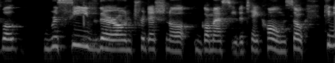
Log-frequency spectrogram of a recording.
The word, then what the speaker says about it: Gomesi: butcher this pronunciation, but the traditional, is it Gomesi? Gomesi? Oh, you got Gomesi? it very right, Ali. Gomesi? Is that it? Yes. Yes. Beautiful. So each of our members will receive their own traditional gomesi to take home.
